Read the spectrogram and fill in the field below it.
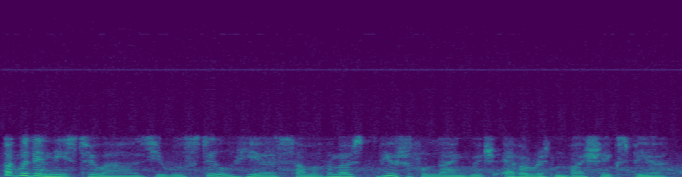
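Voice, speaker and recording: A woman presenting a radio play with a scripted introduction, measured and articulate. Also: fairly low pitch. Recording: dull, noisy radio recording.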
